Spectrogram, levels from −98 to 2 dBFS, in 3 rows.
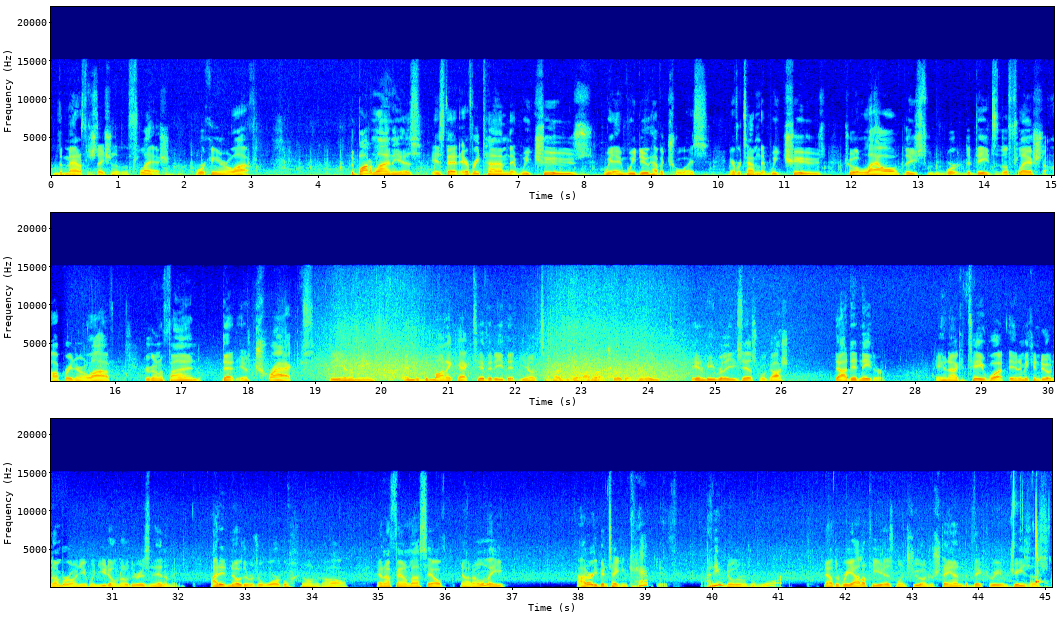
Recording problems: rain or running water; noticeable; throughout; 10 dB below the speech

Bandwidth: 15 kHz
